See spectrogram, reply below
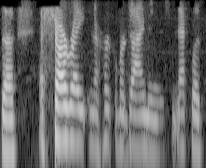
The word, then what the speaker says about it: Charoite: So the crystal, if you have a pen, it's spelled C-H-A-R-O-I-T-E. Okay? – I believe, okay. Mary, it's, they pronounce it Charite.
